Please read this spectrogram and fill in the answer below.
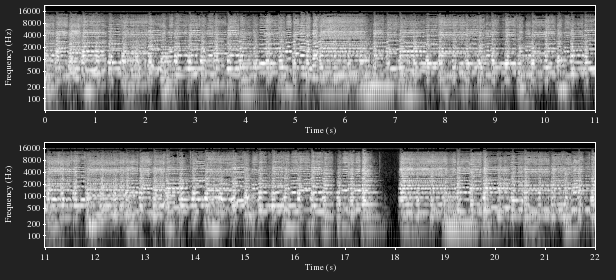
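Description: Two Schwyzerörgeli (Swiss diatonic button accordions) playing a waltz in duet over a double bass line. Near the end, the music breaks off abruptly into a moment of silence, then carries on.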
